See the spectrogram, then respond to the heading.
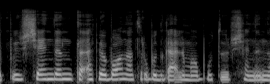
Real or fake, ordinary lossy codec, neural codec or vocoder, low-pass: fake; AAC, 64 kbps; vocoder, 48 kHz, 128 mel bands, Vocos; 14.4 kHz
